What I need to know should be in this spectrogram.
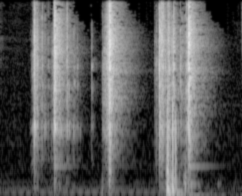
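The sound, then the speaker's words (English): Lever-action rifle being handled, a few sharp metallic clacks and clicks in quick pairs separated by short pauses, crisp and fairly loud against near silence. “No, that's not a shotgun. It's a lever-action rifle.”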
